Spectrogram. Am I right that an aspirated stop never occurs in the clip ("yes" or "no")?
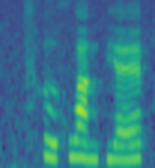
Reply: no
